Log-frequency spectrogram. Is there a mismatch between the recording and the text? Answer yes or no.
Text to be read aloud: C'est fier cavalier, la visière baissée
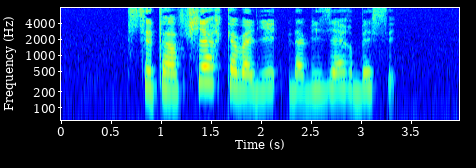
yes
